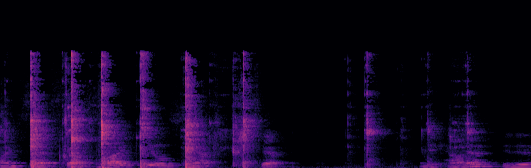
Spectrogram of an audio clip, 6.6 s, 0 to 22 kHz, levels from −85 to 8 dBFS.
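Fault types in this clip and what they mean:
Nothing stood out as a technical problem on listening.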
